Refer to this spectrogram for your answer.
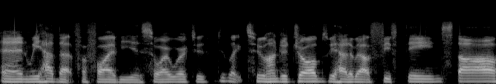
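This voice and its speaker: A man with an Australian accent is heard in a dry, close sound with no echo against a quiet background. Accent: Australian, noticeable. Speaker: entrepreneur. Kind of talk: interview conversation.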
